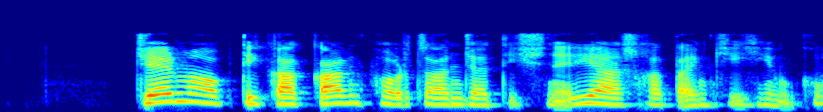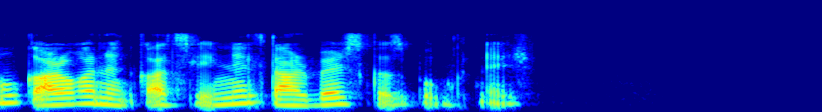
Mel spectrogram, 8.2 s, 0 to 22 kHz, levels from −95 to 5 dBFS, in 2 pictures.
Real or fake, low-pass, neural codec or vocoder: fake; 7.2 kHz; vocoder, 44.1 kHz, 80 mel bands, Vocos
